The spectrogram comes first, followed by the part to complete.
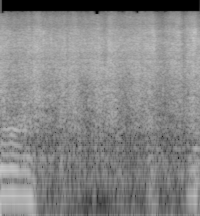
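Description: Scotch-Brite pad scrubbed back and forth over the bottom of a metal wing fuel tank, wet with Simple Green cleaner: a steady scratchy rubbing.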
